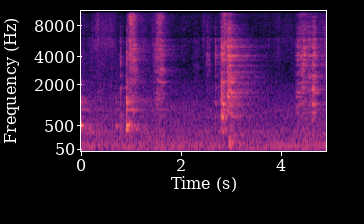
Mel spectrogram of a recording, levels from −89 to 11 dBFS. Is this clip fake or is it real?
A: real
